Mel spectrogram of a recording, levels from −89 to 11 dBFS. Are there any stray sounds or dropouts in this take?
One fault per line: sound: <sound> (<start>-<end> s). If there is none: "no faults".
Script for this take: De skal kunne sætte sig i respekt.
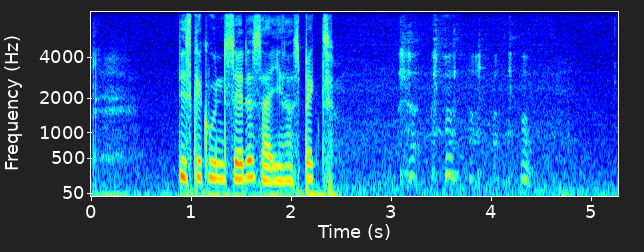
sound: cough (3.1-4.5 s)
